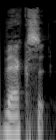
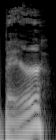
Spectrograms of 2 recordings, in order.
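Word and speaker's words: Bexar: the rural areas of beex wait pronounced bear bear county it looks like beex though um and terrorize anyone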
